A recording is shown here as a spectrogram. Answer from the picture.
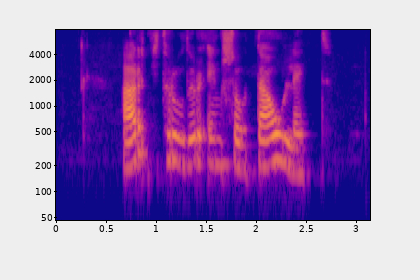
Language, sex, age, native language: Icelandic, female, 50-59, Icelandic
